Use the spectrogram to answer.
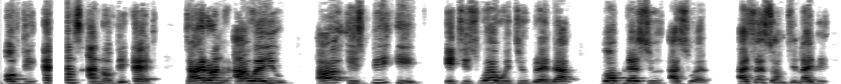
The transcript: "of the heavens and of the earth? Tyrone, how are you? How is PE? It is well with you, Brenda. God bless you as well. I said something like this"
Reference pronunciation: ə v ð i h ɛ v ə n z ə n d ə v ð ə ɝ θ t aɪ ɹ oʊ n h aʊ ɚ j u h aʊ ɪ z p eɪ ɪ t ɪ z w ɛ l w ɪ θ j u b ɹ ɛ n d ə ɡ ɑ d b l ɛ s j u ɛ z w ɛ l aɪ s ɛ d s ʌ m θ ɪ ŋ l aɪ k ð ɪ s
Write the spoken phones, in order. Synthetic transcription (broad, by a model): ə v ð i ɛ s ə n ə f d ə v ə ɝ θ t aɪ ɹ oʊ n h aʊ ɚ j u h aʊ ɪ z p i ɪ t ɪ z w ɛ l w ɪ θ j u b ɹ ɛ n d ə ɡ ɑ d b l ɛ s j u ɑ s w ɛ l aɪ s ɛ d s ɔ m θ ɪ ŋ l aɪ k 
